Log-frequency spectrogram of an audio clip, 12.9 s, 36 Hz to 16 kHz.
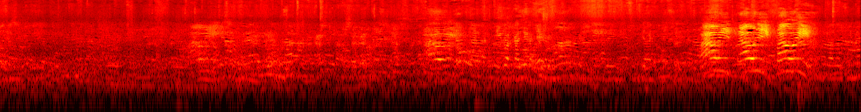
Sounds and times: many other voices 0:00.0 - 0:12.9
streetnoise 0:00.0 - 0:12.9
lottery peddlers 0:10.1 - 0:12.9

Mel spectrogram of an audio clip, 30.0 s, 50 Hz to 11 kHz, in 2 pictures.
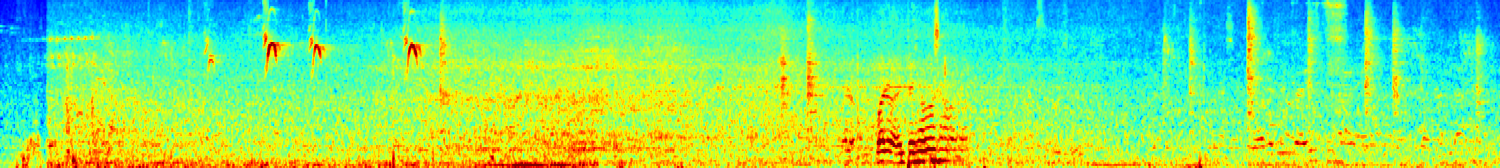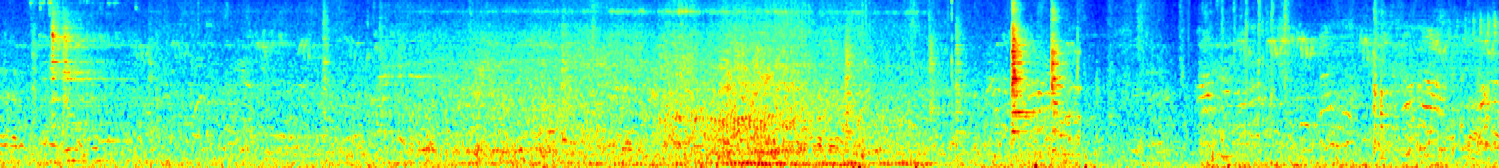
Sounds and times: Birds 0:00.0 - 0:06.8
Humans 0:00.5 - 0:07.2
Cars 0:00.5 - 0:29.9
Humans 0:08.4 - 0:29.9
Birds 0:11.6 - 0:23.5
Birds 0:27.0 - 0:29.9

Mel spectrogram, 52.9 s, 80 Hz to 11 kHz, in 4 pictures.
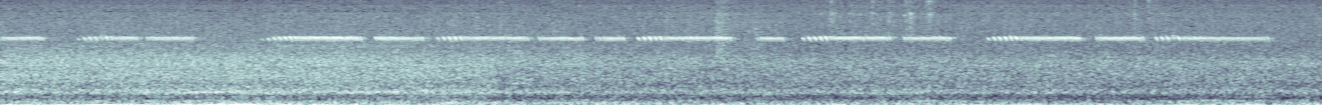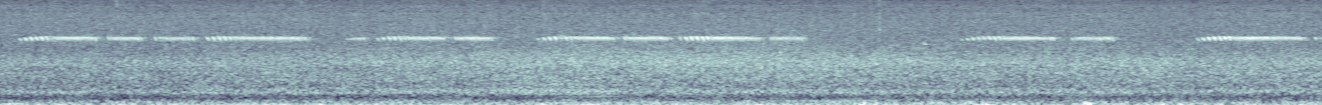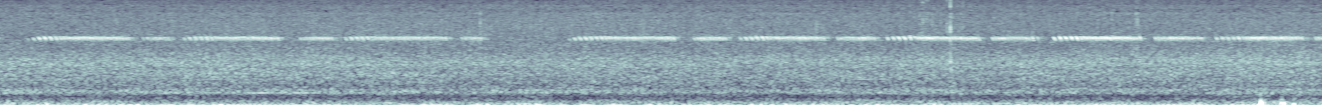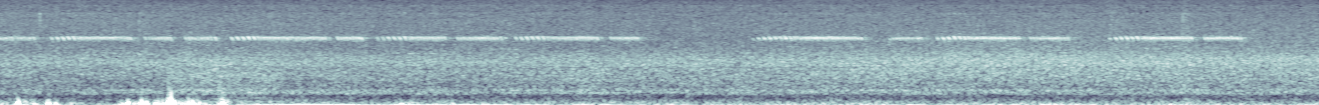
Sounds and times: crickets 0:00.0 - 0:52.8
distant traffic 0:00.0 - 0:52.8
wind noise 0:39.0 - 0:42.1

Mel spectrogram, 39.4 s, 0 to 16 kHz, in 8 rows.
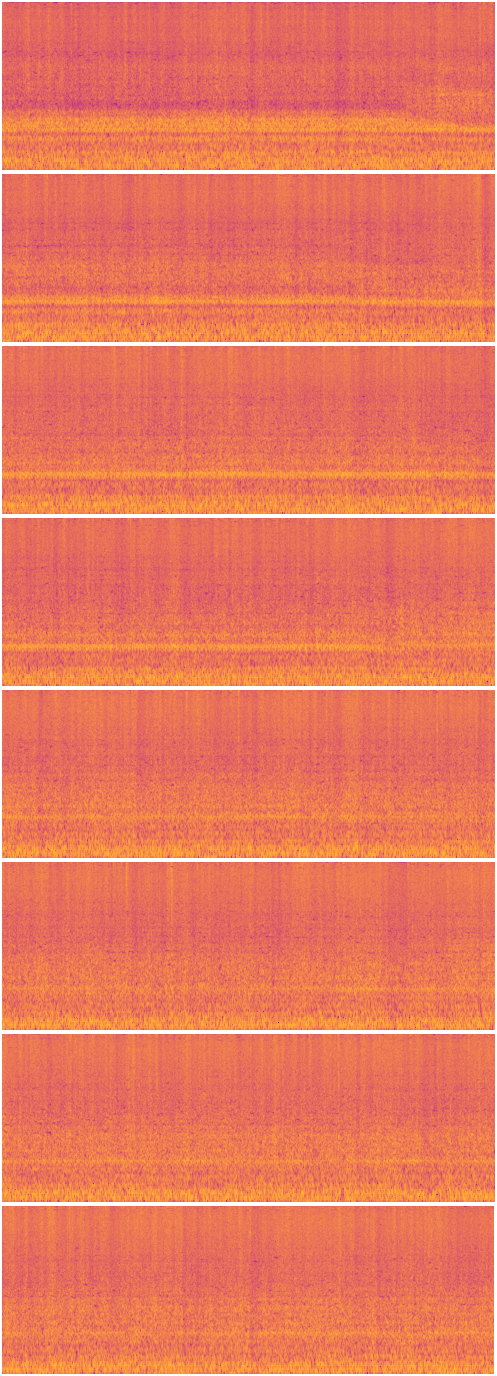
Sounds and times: Car Strong Wind Noise 0:00.0 - 0:39.4

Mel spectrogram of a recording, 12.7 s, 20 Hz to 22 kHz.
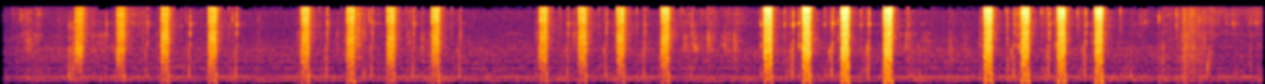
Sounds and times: spray-bottle spritzing water 0:09.8 - 0:11.1

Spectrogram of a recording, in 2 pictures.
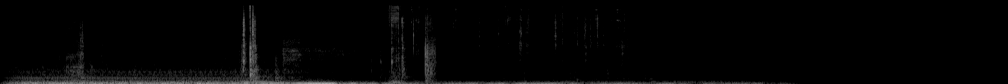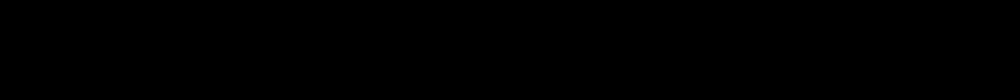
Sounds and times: car being turned off 0:00.0 - 0:04.2

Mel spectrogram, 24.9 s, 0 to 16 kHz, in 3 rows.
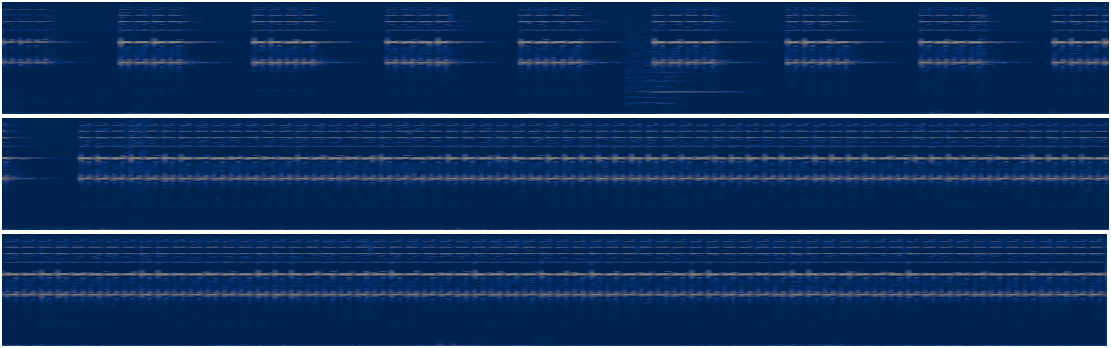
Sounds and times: song alarm 0:04.7 - 0:05.6

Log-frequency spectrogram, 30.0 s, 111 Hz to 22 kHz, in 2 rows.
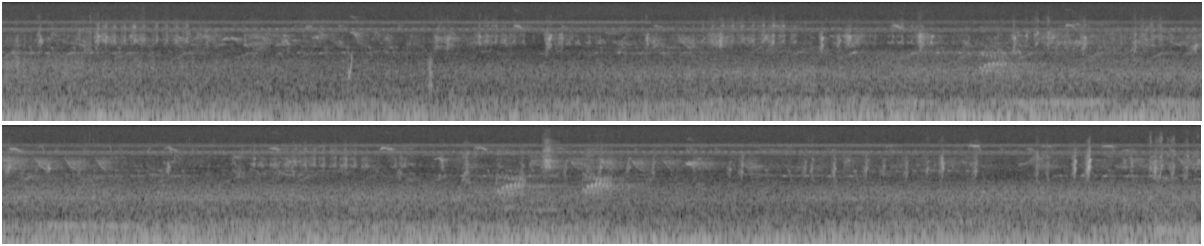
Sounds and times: crickets 0:00.0 - 0:29.9
birdsong 0:00.2 - 0:29.9

